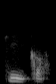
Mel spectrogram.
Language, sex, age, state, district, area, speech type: Sindhi, male, 18-30, Maharashtra, Thane, urban, conversation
